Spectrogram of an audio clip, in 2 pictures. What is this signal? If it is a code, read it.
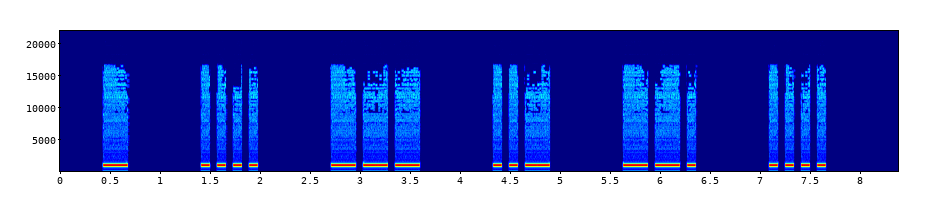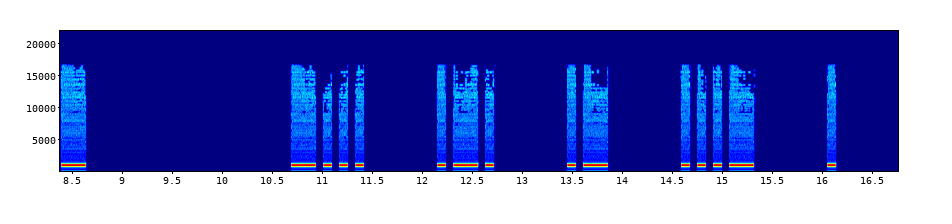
Morse code, heard as a keyed tone, about 15 wpm, spaced as for 8 wpm, 1000 Hz. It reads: THOUGHT BRAVE
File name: qotdfiles / 8wpm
